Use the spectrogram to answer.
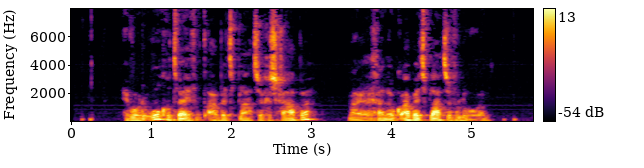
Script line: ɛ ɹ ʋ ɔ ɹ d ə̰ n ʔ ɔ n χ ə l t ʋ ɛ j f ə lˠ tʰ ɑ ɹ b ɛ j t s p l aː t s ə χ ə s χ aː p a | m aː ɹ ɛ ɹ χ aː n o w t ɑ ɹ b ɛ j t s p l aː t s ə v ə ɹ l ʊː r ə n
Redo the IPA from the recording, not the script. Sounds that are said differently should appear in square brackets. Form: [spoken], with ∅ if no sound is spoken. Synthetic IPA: ɛ ɹ ʋ ɔ ɹ d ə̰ n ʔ ɔ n χ ə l t ʋ ɛ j f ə lˠ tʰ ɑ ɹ b ɛ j t s p l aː t s ə χ ə s χ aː p [ə] | m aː ɹ ɛ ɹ χ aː n o w [k] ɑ ɹ b ɛ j t s p l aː t s ə v ə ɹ l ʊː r ə n

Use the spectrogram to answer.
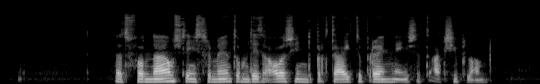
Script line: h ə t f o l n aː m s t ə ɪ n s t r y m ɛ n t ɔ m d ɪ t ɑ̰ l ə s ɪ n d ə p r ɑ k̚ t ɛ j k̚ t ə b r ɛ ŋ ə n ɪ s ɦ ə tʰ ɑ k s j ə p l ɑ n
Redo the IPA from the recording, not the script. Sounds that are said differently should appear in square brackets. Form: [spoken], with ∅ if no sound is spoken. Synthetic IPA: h ə t f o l n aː m s t ə ɪ n s t r y m ɛ n t ɔ m d ɪ t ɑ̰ l ə s ɪ n d ə p r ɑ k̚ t ɛ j k̚ t ə b r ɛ ŋ ə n ɪ s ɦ ə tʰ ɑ k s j ə p l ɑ n

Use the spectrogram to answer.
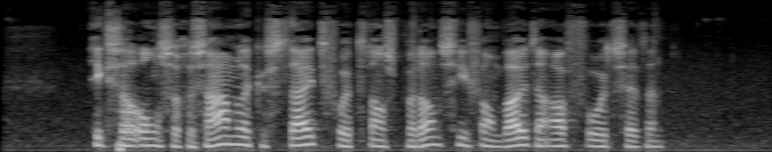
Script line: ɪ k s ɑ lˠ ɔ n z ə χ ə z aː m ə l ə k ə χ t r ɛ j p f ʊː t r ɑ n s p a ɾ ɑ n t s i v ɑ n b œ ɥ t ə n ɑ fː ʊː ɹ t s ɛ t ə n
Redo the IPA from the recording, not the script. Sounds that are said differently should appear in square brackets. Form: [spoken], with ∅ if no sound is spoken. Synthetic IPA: ɪ k s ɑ lˠ ɔ n z ə χ ə z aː m ə l ə k ə [s] t r ɛ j [t] f ʊː t r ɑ n s p a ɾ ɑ n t s i v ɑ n b œ ɥ t ə n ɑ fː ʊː ɹ t s ɛ t ə n

